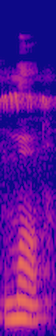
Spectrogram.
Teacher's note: उच्चारण करते समय नाक का प्रयोग भी किया जाता है और म क्या है? एक अनुनासिक वर्ण है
